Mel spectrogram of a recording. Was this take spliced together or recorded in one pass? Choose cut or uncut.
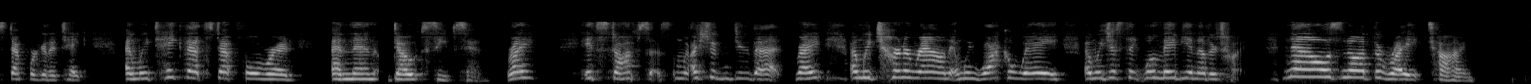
cut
